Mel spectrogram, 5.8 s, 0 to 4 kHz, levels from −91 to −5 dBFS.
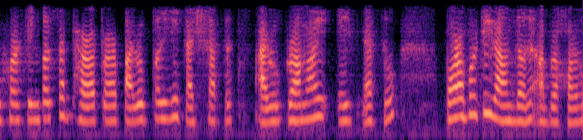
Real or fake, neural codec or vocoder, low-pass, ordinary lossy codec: fake; codec, 16 kHz, 1.1 kbps, Voila-Tokenizer; 3.6 kHz; none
